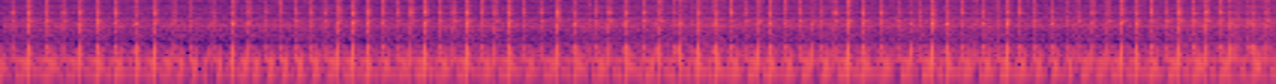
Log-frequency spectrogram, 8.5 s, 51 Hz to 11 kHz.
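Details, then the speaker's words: 1947 Danarm Junior Mk1 chainsaw, first extended run after full restoration (new bearings, coil, condenser, timing set), fed a drop of fuel with no tank fitted, fires at a steady fast even beat; it runs and the clutch operates. "There's only a drop of fuel in the pipe, so there's no fuel tank yet. There she is, she runs, and the clutch operates"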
